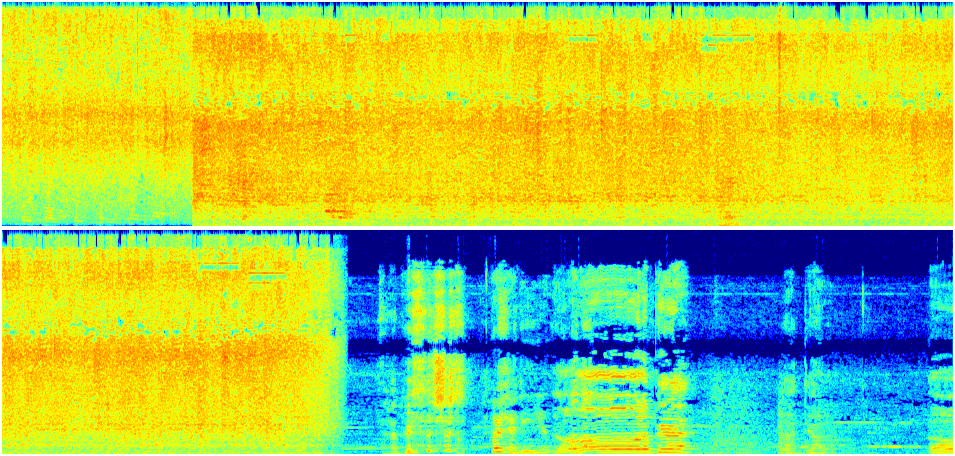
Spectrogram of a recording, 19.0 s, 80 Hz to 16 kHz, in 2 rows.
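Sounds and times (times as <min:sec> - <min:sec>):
low thump: 0:07.0 - 0:07.6.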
